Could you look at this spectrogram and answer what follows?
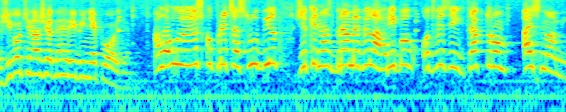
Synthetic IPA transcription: vʒiʋɔcɛnaʒɪad̪nɛɦɾibiɲɛpʊɔjɟɛ | alɛujɔjɔʃkɔpɾɛt͡sasluːbilʒɛkɛɟnazbɾaːmɛʋɛlaɦɾibɔʊɔd̪ʋɛzjɛixt̪ɾakt̪ɔɾɔmajsnami

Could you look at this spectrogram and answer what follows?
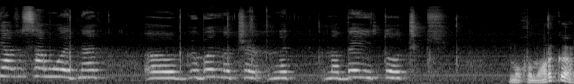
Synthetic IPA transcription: jad̪əsamoɛd̪na | ɡəbənɐt͡ʃɛnɐ | nɐbɛlit̪ɔt͡ʃki̥ | moxomɔɾkə

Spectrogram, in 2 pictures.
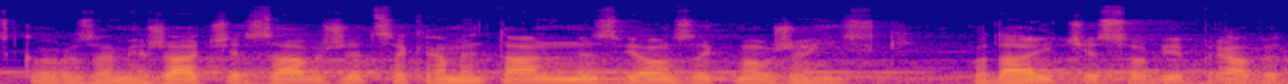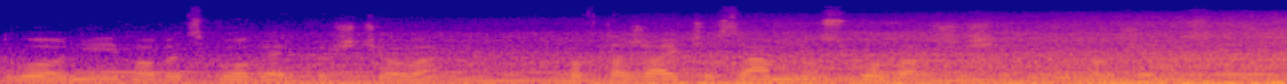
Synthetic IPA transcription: skɔɾɔzamʲjɛʐat͡ɕɛzavʐɛt͡ɕʲsakɾamɛnt̪alnɘzvʲjɔ̃w̃zɛkmawʐɛj̃skʲi̥ | pɔd̪ajt͡ɕɛsɔbʲjɛpɾavɛd̪wɔɲɛivɔbɛd̪zbɔɡaikɔɕt͡ɕɔwapɔft̪aʐajt͡ɕɛzamnɔ̃w̃swɔvapʂɛɕɛd̪ɲɛmawʐɛj̃skʲi

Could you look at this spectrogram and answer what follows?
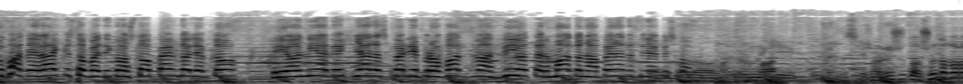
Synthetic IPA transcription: upɐt̪e̞ɾɐcist̪o̞ped̪iko̞st̪o̞pe̞mt̪ole̞p̚t̪o̞ | io̞niɐðio̞çiʎɐðe̞spe̞ɾnipɾo̞vɐt̪ezmɐzðio̞θe̞ɾmɐt̪o̞nɐpe̞nɐnd̪est̪inepiskoɐɾn | vextiscesnoɾisut̪osut̪ɐpo

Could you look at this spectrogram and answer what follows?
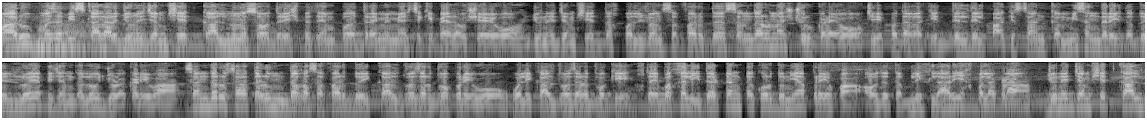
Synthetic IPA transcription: maɾufmazɦabiskɑlaɾd͡ʒuned͡ʒamʃet̪̚kɑlnulasawad̪ɾeʃpet̪əjəmpəd̪ɾajamemjaʃt̪ekepɛd̪aʃəwewod͡ʒuned̪̚d͡ʒamʃet̪̚d̪əxpəlʒwand̪safaɾd̪əsand̪əɾonaʃʊɾukəɽewot͡ʃepəd̪aɣaked̪ɪld̪ɪlpɑkɪst̪ɑːnkɐmisand̪əɾed̪əd̪ujlojapeʒanɡalod͡ʒoɽakəɽewasand̪əɾosaɾat̪aɽund̪aɣasafaɾd̪ujkɑld̪wazaɾad̪wapuɾewowʔa̰likɑːld̪wazaɾad̪wakexʊd̪ajbaxəlid̪əʈaŋɡ̚ʈakoɾd̪ʊnjɑpɾexwa̰a̰wd̪ət̪ablixlɑɾjexpəlakɽad͡ʒunet̪̚d͡ʒamʃet̪kɑl

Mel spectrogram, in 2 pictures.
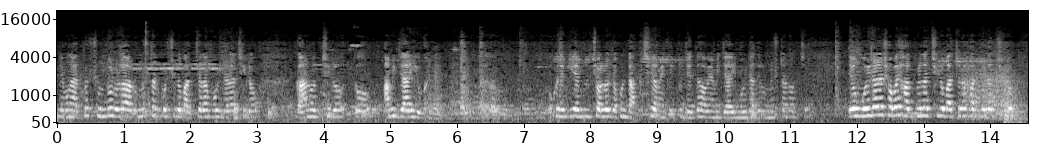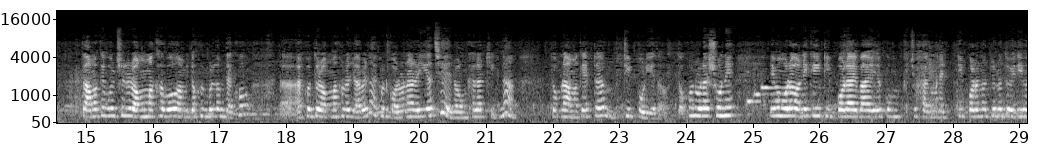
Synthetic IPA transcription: eboŋɛk̚taʃund̪oɾolaːɾonuʃʈʰankoɾt͡ɕʰilobatːɕaɾamoɦilaɽat͡ɕʰilo | ɡanɦotːt͡ɕʰilot̪oamid͡ʑajokʰane | o̰kʰaneɡieamit͡ɕɔlod͡ʑɔkʰonɖakt͡ɕʰeamiekek̚t̪ud͡ʑet̪eɦɔbeamid͡ʑajmoɦilad̪eɾonuʃʈʰanɦotːɕʰe | eboŋmoɦilaɽaʃɔbajɦat̪melat͡ɕʰilobatːɕaɾaɦat̪̚belat͡ɕʰilo | t̪oamakebolt͡ɕʰiloɾɔŋmakʰaboamit̪ɔkʰonbollamd̪ɛkʰo̰ | ɛ̰kʰont̪̬oɾɔŋmakʰanod͡ʑabenaɛkʰonkɔɾonaɾejat͡ɕʰeɾɔŋkʰɛlaʈʰikna | t̪omɾaamakeɛk̚ʈaʈippoɽijed̪ḛo̰t̪ɔkʰonoɾaʃoneeboŋoɾaɔnekejʈipːɔɽaebaeɾɔkomki̥t͡ɕʰumaneʈipːɔɽanoɾd͡ʑonːot̪ojɾiɦo

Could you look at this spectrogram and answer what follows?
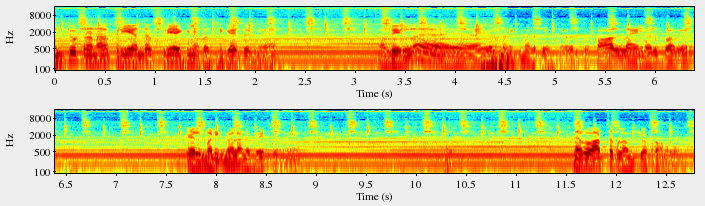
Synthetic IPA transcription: ɐmt͡ʃːɔʈːɾãːnaːpɪɾɪjaːɾɯnd̪aːpɪɾɪjaːkɪŋlːfɐsʈɯkeːʈːɾɯkːɐŋɡɐ̃ | ɐpːɐɽɪŋɐlnãːeːɭmɐɳɪkːɯmeːlɐpeːsŋɡɐʋɐɾɯpːɐpaːllɐɪnlɐɪɾɯp̬ːaːɾɯ | eːɭmɐnɪkːɯmeːlɐnːap̬eːt͡ʃːɯŋɡẽ | soː | naːɪpːɐːʋaːʈsɐpːɪlɐɐmɪt͡ʃːʋːʈːɾõːnɐɐ

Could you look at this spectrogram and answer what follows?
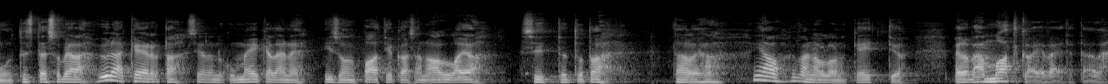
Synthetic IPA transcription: mut̪ːɑsi̥t̪ːæsːoʋʋiælæylækert̪ɑsielːænikummeikælæineisonpɑt̪jɑkɑsɑnɑlːɑjɑ | sit̪ːet̪ot̪ɑ | t̪æːlolihɑihɑhyʋænæolːɑnːkeit̪ːiømeiloʋʋæhæmmɑt̪kɑeʋæit̪æt̪æːlæ

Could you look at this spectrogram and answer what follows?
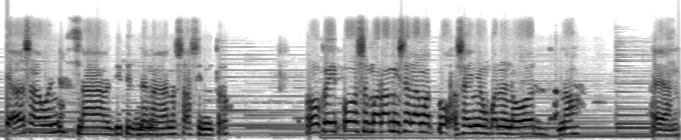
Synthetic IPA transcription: aʔasaːwɐɲanɐnɐɡ̚t̪iːt̪ɪnd̪anɐŋɐno̞sɐsɛnt̪ɾo̞ | ʔoːkɛjpo̞ʔsomɐɾaːmɪŋsɐlaːmɐt̪̚po̞ʔsɐʔɪɲɲoŋpɐnʊnoʔo̞d̪̚ɐno̞ | ʔɐ̰jan

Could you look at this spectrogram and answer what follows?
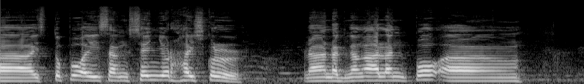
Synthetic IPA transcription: aʔɪt̪opoʔɐjɪsaŋsɛnjoɾɦajskul | nɐnɐɡ̚ŋaŋaːlanpoʔa

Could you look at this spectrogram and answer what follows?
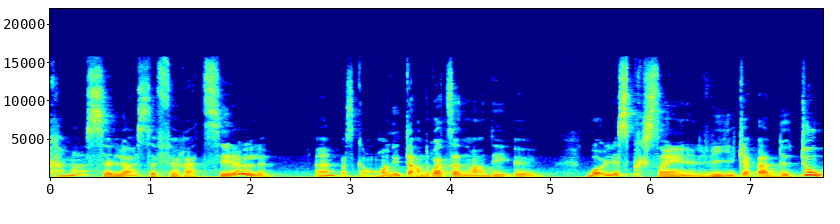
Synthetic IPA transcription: kʰʌmɑ̃səlasəfəʁat͡sɪl | ãpaʁskəɔ̰̃ɔ̃net̪ɛɑ̃d̪ʁwad̪əsəd̪əmɑ̃d̪eʔø | bɔ̃lɛspχi̥sɛ̃lɥiɛkapabld̪ət̪u

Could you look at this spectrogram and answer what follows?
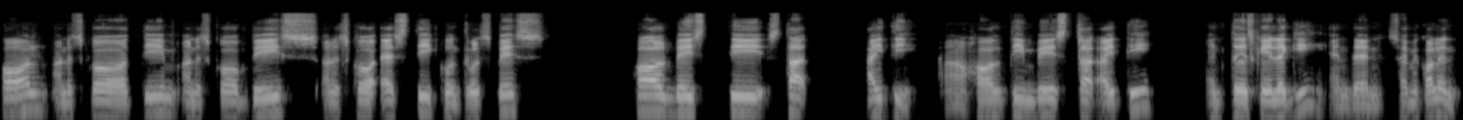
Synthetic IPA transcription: hɔlã̰ndəskɔt̪ĩmã̰ndəskɔbesã̰ndəskɔʔɛstikɔ̃nt̪ɾolspes | hɔlbestistat̚ | ʔajti | ʔã̰hɔltĩmbestata̰jti | ʔɛ̃nt̪əskailəɡiɛ̰̃ndɛ̃nsamĩkɔlə̃n

